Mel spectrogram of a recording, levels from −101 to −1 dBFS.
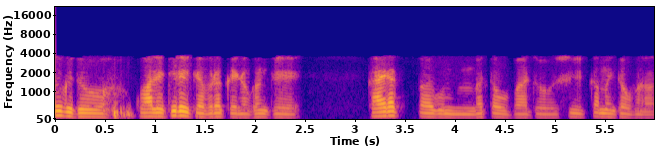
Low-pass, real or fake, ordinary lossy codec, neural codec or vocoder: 3.6 kHz; real; MP3, 32 kbps; none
